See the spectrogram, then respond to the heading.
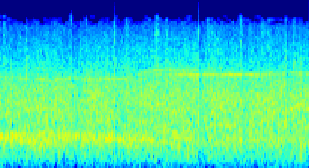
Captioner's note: applause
